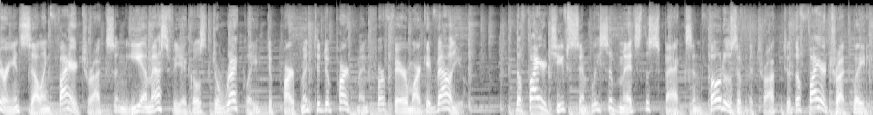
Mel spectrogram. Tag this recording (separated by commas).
Speech, Music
